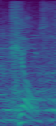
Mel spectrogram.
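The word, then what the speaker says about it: Kecalf: Spelled K-E-C-A-L-F and pronounced Kelf, as if the C is not there.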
